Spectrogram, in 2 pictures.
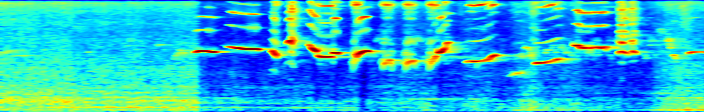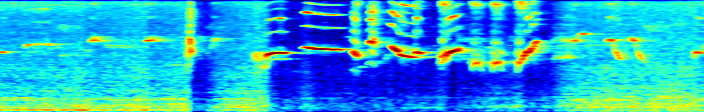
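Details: Oriental magpie-robin singing to provoke other males' aggression and mating urge: two long, busy bursts of varied whistles, up-and-down slurs and rasping notes, split by a quieter pause with a few soft notes over a low rumble.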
